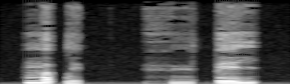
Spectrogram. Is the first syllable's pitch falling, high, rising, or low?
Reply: high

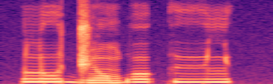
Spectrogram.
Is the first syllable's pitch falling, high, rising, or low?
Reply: high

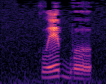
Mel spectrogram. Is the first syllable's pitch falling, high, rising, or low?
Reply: rising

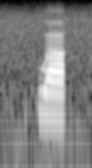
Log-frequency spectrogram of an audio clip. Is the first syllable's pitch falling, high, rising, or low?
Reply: low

